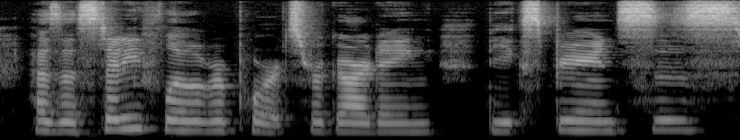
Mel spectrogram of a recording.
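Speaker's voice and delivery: usual speaking voice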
